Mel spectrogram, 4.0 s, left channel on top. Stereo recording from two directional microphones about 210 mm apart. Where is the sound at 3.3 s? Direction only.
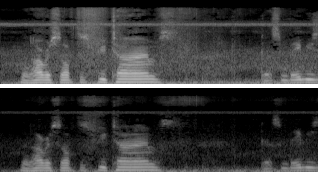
5° right (ahead or behind).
